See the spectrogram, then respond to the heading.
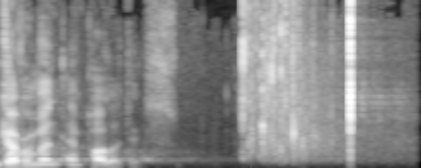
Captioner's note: applause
